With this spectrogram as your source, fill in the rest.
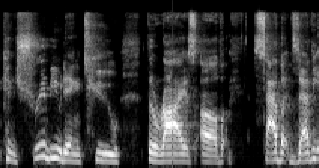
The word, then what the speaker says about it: Sabbatai Zevi: Is it Sabbatai Zevi. Sabbatai Zvi? Zvi, yeah. Okay, Zvi. TZVI. Sabbatai Zevi.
